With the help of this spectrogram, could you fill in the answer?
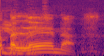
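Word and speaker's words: balena: Oh, we he's like, oh, no, Belena. That's how you say it.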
